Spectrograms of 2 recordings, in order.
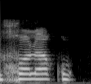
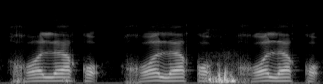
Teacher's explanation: Kha la is flat. Khalaq, and then qaf is heavy.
